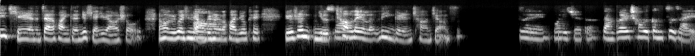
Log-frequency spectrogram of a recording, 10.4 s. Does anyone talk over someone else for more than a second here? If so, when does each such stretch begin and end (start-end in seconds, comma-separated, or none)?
none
